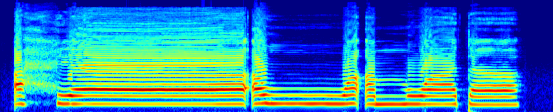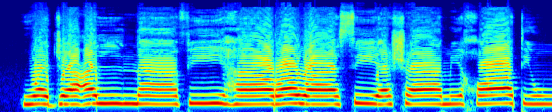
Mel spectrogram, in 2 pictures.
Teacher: خا کو ہم حلق کے اوپر والے حصے سے پڑھیں گے جو کہ وہ حروف التفخیم میں سے ہے، لہذا ہمیں خا کو بھاری آواز میں ادا کرنا ہے. · پھر جو کہ لام ساکن ہے لہذا ہم لام کو ظاہر کریں گے. کلمت رواسیہ میں را پہ زبر ہے تو را کا حکم ہے تفخیم. ہم حرف الرا کو بھاری آواز میں پڑھیں گے. کلمت شامخات میں یہاں حرف الخا ہے.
